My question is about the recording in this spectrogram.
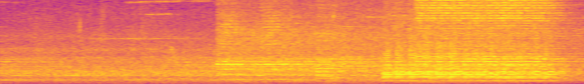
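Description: Busy city street noise of traffic, with vehicle horns sounding. One horn comes in about one and a half seconds in, and a louder horn is held from about three seconds in.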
